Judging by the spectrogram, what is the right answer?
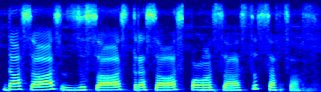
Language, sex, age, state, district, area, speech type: Kashmiri, female, 30-45, Jammu and Kashmir, Ganderbal, rural, spontaneous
